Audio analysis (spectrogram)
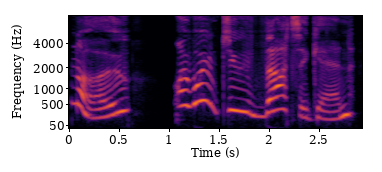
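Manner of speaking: put-on a boy insisting he's grown. A narrator's reading. Miles telling his governess he's growing up.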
